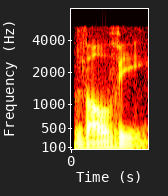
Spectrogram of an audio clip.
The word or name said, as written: vulvae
